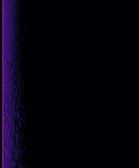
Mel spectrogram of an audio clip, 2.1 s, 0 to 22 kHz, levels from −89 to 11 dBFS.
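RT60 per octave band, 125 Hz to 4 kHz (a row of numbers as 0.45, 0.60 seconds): 0.80, 0.90, 0.80, 0.75, 0.75, 0.75 seconds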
